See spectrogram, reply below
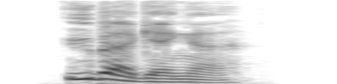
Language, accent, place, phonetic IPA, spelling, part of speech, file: German, Germany, Berlin, [ˈyːbɐˌɡɛŋə], Übergänge, noun, De-Übergänge.ogg
- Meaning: nominative/accusative/genitive plural of Übergang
